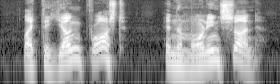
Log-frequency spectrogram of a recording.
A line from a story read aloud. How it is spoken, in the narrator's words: Tyree caught his breath and murmured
